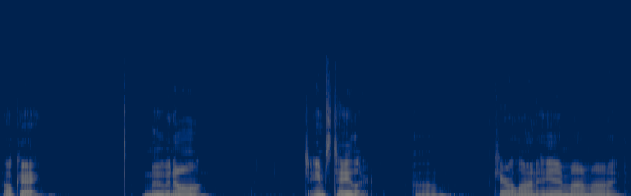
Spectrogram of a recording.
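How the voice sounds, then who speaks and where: A man who works as a music therapist, talking quietly and casually about songs on a live stream. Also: medium pitch, lively intonation, takes it slowly, no echo, clean studio sound.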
